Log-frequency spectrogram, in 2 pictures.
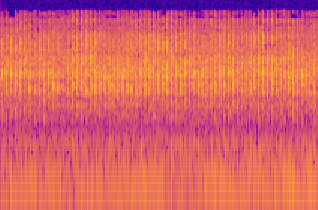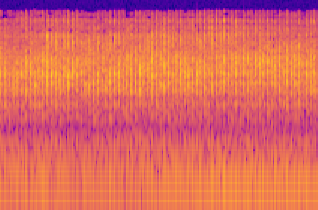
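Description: Antique tractor engine running steadily.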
